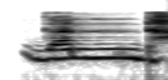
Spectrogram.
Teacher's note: ಗಂಧ ಅಲ್ಲಿ ಗಂ ಅಲ್ಲ ಗನ್ ಅಲ್ಲಿ ನ ತರ ಮುಂದಿನ ಅಕ್ಷರ ದ ಇದೆ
